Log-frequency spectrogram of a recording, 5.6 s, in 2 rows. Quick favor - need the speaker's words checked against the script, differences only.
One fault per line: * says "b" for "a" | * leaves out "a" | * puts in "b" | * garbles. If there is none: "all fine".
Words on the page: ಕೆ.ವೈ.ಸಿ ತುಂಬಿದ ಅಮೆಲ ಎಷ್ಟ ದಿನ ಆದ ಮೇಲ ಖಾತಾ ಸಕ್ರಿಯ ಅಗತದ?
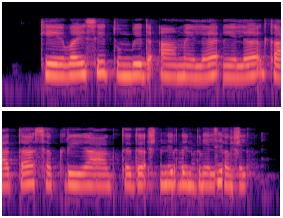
* leaves out "ಎಷ್ಟ ದಿನ ಆದ"
* garbles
